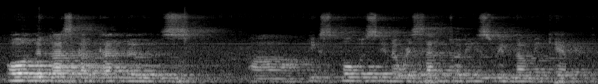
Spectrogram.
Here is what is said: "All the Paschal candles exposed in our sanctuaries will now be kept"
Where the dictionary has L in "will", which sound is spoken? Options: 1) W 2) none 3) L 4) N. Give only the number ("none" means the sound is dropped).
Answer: 3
